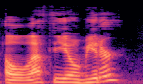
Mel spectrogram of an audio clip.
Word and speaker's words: alethiometer: So it's pronounced an alethiometer. It is not actually a compass. – An alethiometer or an alethiometer? – Probably an alethiometer.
